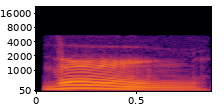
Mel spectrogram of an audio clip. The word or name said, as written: Verne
